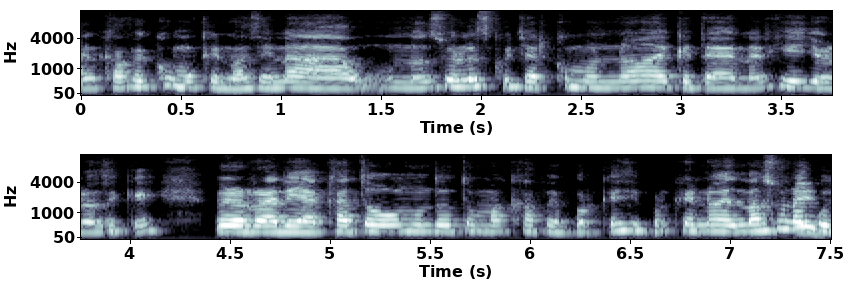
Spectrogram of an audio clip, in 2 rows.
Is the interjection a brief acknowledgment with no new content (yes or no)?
no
